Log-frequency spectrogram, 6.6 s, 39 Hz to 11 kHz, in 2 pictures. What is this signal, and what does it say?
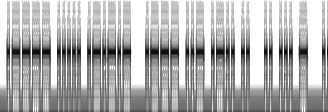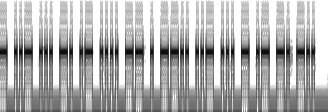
Morse code, heard as a keyed tone, about 48 wpm, 800 Hz. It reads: 15. JULI IST AUSNAHMEZUSTAND
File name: morse mp3 / ALLEMAND texte clair 2 vitesse 45 mots minute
